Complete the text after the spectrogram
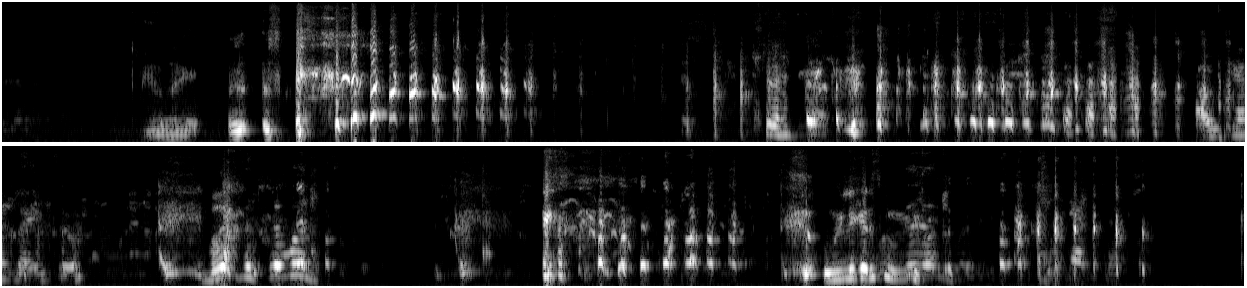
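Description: A young man laughs loudly through a phone microphone.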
